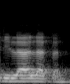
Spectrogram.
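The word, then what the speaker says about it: دلالة: Jadi kita bacanya dilalatan, benar.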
